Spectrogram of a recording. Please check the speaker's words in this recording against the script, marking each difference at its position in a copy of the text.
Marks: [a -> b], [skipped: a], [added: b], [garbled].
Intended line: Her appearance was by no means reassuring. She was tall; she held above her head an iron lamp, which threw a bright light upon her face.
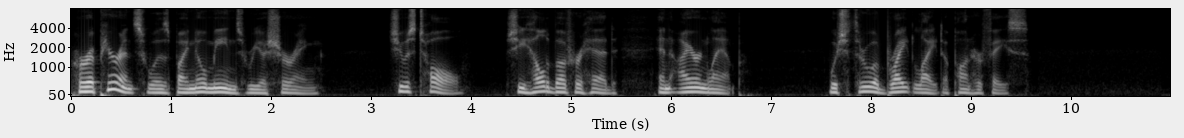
Her appearance was by no means reassuring. She was tall; she held above her head an iron lamp, which threw a bright light upon her face.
